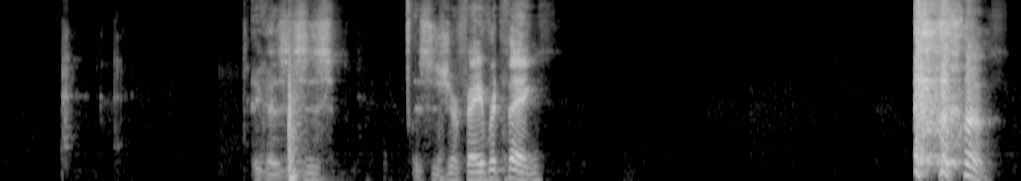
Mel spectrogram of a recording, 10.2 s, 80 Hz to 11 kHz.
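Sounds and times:
speech: 0:02.5 - 0:03.4, 0:04.1 - 0:05.5, 0:09.6 - 0:10.0
throat clearing and coughing: 0:09.1 - 0:10.1.

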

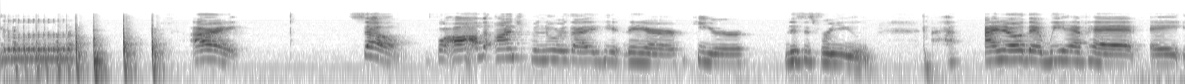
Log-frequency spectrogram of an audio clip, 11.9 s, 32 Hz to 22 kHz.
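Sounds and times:
speech: 0:00.0 - 0:00.4, 0:02.0 - 0:02.5, 0:03.5 - 0:11.8
hand taps on a hard surface as an improvised drum roll: 0:00.4 - 0:01.7.

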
